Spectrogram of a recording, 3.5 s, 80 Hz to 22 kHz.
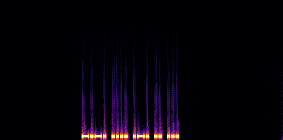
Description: Morse code, heard as a keyed tone, about 41 wpm, 700 Hz. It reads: CHRIS
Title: USA Common Names - 45wpm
